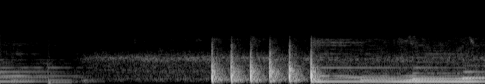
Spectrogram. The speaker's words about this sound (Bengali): আমার ঘরে আবার নক করে ঢোকা শুরু করলি কবে থেকে?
